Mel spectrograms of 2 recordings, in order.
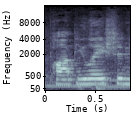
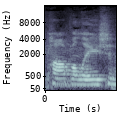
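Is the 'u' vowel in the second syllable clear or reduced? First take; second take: clear; reduced. First: The second-syllable 'u' vowel is said clearly. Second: The second-syllable 'u' vowel is reduced to a schwa. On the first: The speaker calls it right. "instead of population" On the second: The speaker calls it wrong. "when you say population ... you forget that you don't do the U"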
